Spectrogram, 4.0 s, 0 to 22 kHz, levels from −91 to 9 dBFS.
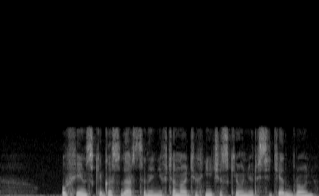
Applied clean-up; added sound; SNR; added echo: none; none; none; none.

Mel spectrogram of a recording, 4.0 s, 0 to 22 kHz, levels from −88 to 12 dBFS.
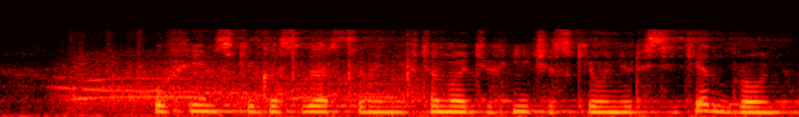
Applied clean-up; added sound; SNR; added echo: none; Crowd; 12 dB; reverberation time 1.4 s.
